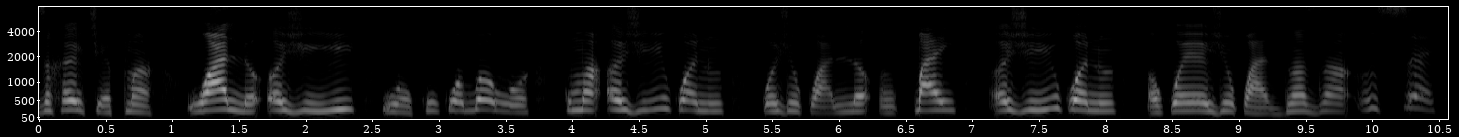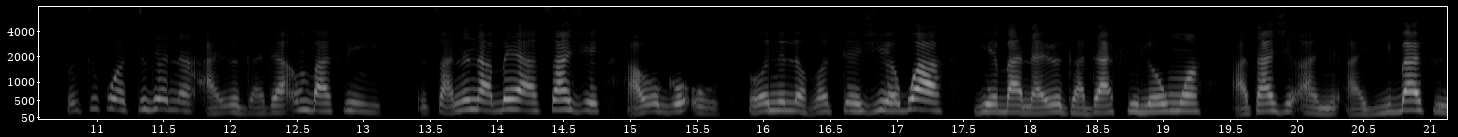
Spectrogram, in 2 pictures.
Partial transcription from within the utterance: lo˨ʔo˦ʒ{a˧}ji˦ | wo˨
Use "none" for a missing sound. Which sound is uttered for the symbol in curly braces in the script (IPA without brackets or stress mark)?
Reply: i˧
